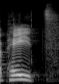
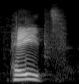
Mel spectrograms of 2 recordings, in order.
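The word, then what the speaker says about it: בית: 글자는 베이스입니다 따라해 봅시다 베이트 베이스 한 번 더 베이트 베이트라고 발음하면 약간 촌스러운 발음이기 때문에 베이스 이렇게 뭔가 틀을 흘려주시면 되겠습니다 베이트에 발음은 브입니다 브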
